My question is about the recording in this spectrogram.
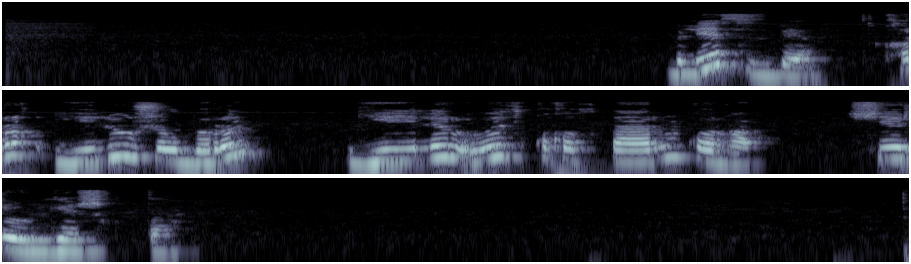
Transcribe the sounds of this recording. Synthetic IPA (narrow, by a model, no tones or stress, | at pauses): bɪle̞sɪzbe̞ | qʰəɾəqje̞luʒəlˠbʊɾən | ɡejɪleɾwɵzqʰʊqəqt̪ɑɾəɴqʰo̞ɾʁɑp̚ | ʃe̞ɾɵwlɡʲe̞ʃə̥qt̪ə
